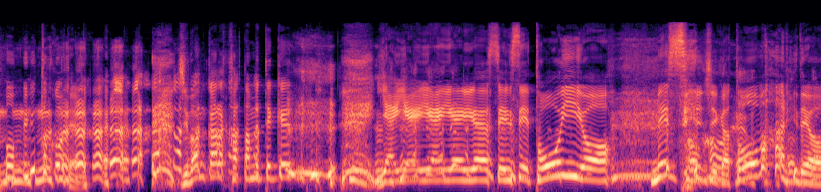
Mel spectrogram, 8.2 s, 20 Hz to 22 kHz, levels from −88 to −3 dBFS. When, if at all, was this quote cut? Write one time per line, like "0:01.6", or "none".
none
